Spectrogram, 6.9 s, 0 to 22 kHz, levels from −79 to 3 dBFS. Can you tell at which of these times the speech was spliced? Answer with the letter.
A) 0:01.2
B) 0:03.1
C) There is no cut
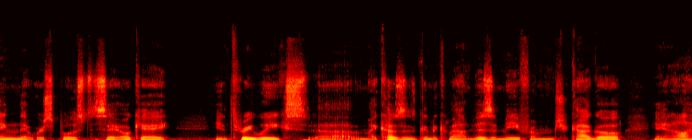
C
